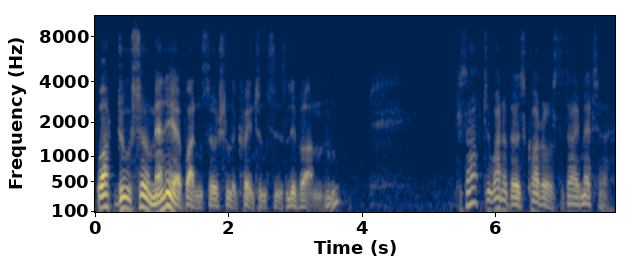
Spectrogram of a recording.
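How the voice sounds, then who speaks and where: Husky, urbane wealthy older gentleman. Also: sits low, big pitch swings, moderate pace, exaggerated voice. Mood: reflective, worldly. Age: 60s. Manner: urbane, discursive, worldly. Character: wealthy older businessman, urbane, paternal ex-husband. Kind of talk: radio drama dialogue.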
